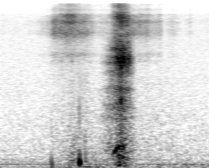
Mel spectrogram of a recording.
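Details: Tickly sneezes: a couple of short catching inhalations followed by one partly stifled, hissing sneeze, suppressed because others were asleep.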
